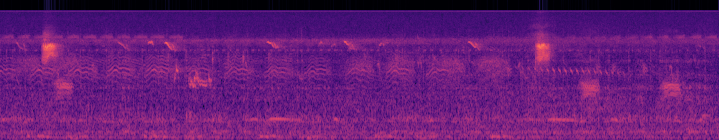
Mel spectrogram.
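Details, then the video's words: Bluethroat, a migratory winter visitor, in Udaipur, Rajasthan, India, giving two sharp, high notes about six seconds apart, with soft scattered chirps between, over a dense, steady hiss of background noise. "Bluethroat Call"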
